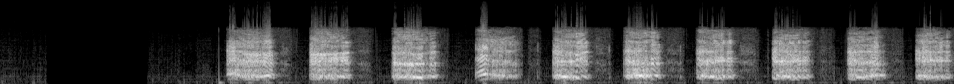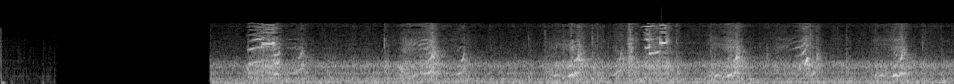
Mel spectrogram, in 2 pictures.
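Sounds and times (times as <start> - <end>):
sea lion barking: 2.2 - 9.6, 12.0 - 12.7, 13.5 - 14.4, 15.0 - 18.8.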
